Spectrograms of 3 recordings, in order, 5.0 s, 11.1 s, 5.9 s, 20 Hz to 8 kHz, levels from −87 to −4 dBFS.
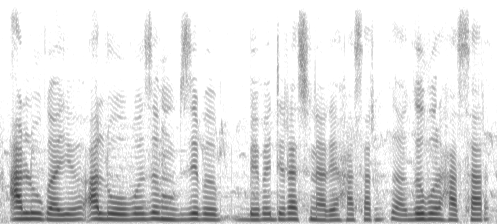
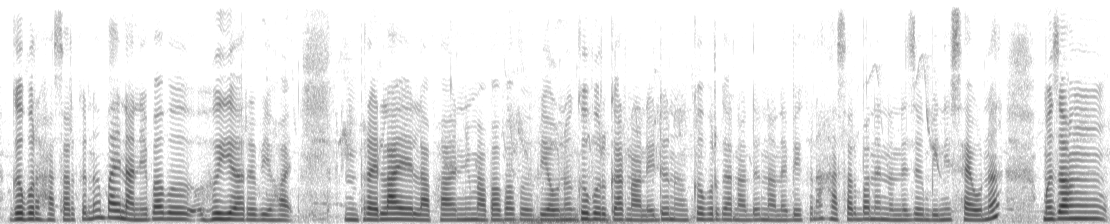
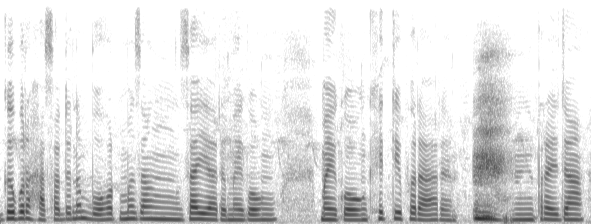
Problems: constant background noise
